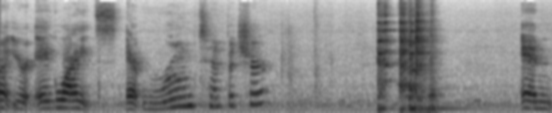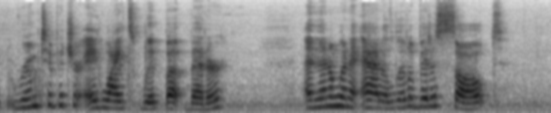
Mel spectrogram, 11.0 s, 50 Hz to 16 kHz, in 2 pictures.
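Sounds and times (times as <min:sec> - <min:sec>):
steel bowl clinking: 0:03.8 - 0:04.8.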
